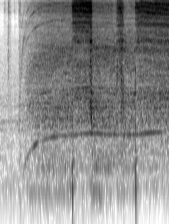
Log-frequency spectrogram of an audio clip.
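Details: Suction check on a vacuum (apparently a Shark) after releasing the handle. The motor spins up quickly into a steady, even whine with no surging or whistling: strong, unobstructed suction. A crack is afterwards found near the on switch.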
